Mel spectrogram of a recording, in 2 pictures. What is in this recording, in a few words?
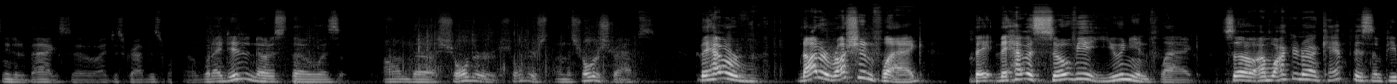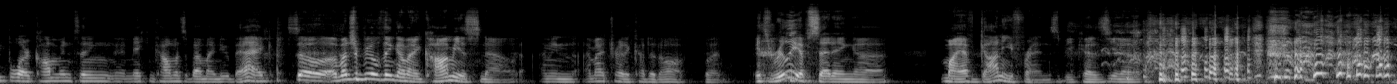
backpack Convo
